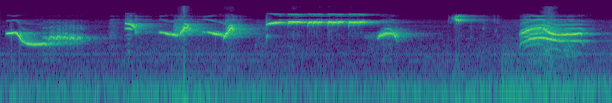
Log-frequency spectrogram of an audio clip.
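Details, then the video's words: Loud masteran tutor song of the orange-headed thrush (anis kembang): a falling slurred whistle, choppy warbled notes, a long high level whistle, a brief high note, then a rough rising and falling burst. "Masteran Burung Anis kembang"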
